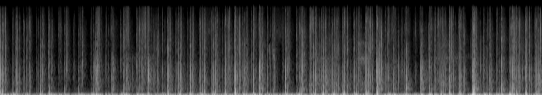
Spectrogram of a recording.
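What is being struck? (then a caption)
Ribbed plastic tube. Fingers scratch and tap the ridges of a long, hollow, yellow corrugated plastic tube held horizontally between the microphones. The result is a dense, steady stream of quick, dry, crackly taps with a strong low thump under each and almost no ring.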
